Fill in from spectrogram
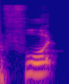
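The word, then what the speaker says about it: Forte: You know, I wasn't big on Fort, I guess it's pronounced. I ironically, is. Got on. – Okay. – Yeah, it is Fort, apparently.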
